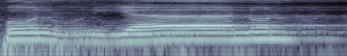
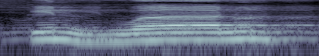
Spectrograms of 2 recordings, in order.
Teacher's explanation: بغیر غنے کے اظہار مطلق کا قاعدہ لگ رہا ہے، اس لیے غنہ نہیں کریں گے، بغیر غنے کے ان 4 حروف کو پڑھیں گے۔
